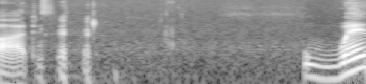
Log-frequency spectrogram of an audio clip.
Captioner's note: laughs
